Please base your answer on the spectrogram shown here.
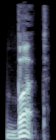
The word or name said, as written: butt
